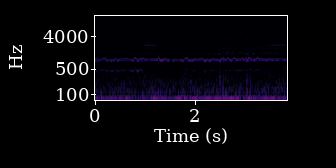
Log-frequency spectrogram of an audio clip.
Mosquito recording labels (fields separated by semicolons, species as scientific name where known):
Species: Anopheles dirus; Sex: female; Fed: blood-fed; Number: one; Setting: cup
